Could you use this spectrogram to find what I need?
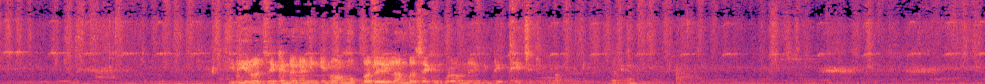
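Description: Wet hands rub together with soap.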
